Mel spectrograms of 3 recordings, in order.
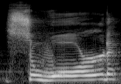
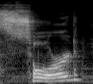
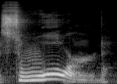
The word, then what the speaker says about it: Sward: Sward. Yeah, that's how you say it. That's how you pronounce it. It's not sword. There's a W in there. There's a W. Sward, you know, sward.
